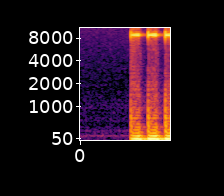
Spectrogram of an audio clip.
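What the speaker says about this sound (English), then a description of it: "they are kind of glitchy little sounds which sound like this." Glitchy little electronic answer sounds in a music track, silence then three rapid stuttering bursts with punchy low end and a bright high tone, loud and close, with no voices.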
